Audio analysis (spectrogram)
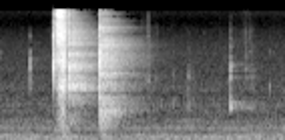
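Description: A carbonated pineapple mango hard seltzer fizzing: two sharp, bright bursts of hiss half a second apart, the second trailing off into a fading fizz, then a few faint ticks in near silence.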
